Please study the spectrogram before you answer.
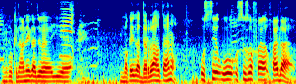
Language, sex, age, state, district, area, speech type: Urdu, male, 60+, Bihar, Darbhanga, rural, spontaneous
